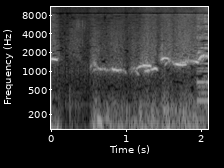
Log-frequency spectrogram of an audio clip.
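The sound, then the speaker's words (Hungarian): A person whistles a short imitation of a call, gliding through several wavering notes that bend up and down. A low rumbling background runs underneath the whistle. “tekerjétek le az autók ablakát, és fütyüljetek oda”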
